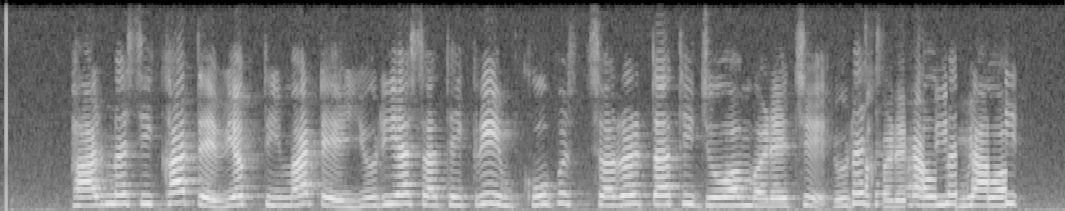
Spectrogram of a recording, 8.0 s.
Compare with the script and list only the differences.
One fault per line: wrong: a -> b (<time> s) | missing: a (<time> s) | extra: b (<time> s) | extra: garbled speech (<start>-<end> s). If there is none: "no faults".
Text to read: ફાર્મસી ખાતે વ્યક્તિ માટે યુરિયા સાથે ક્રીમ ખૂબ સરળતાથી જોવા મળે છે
extra: garbled speech (6.2-7.6 s)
